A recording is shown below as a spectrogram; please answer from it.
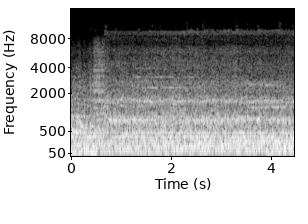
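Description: An MRT metro train rolls along steadily with a constant loud rumble and rattling wheel noise, filling the whole clip with no voices.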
